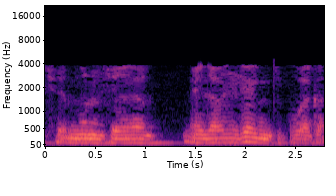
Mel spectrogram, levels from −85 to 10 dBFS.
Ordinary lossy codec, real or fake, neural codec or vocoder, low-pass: AAC, 16 kbps; fake; codec, 44.1 kHz, 7.8 kbps, Pupu-Codec; 19.8 kHz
